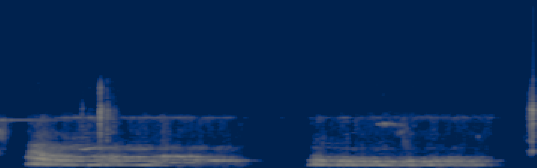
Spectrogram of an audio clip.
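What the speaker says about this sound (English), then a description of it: "it seems some of my dogs are Well, answering." Several dogs howling together in two long drawn-out bouts with a short pause between, fairly close and clear, with no talking over them.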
